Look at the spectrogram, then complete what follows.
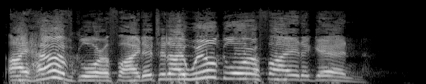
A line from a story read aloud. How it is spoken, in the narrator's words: voice thunders down and says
